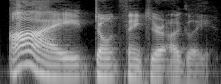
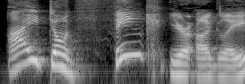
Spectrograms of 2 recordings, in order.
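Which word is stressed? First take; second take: I; think. First: The word "I" carries the emphasis. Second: The word "think" carries the emphasis. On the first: "First, the first word" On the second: "each time you're going to emphasize a different word"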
